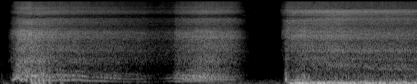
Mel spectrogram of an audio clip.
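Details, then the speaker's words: Adult with a diagnosed deviated septum demonstrating difficult nasal breathing: forceful, hissing nasal breaths with a harsh, noisy rush of air, obstructed nasal breathing. "like, it's not a good breathe. That's why it's hard for me to breathe through my nose."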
